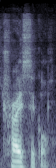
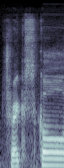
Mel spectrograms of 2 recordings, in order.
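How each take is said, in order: First: The name sounds like 'tricycle'. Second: The name sounds like 'trixcle'. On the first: This is how the audiobook narrator said the name. "The pronunciation in the audiobook is tricycle" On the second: This is how the name was imagined from reading. "I thought it was tri Trixcle or something like that"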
